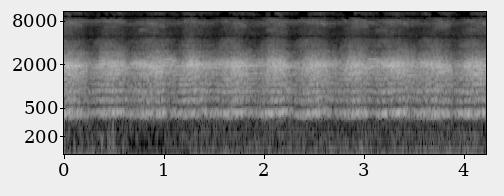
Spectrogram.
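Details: Frogs chorusing beside a walking path along the Geum River on a rainy day: a dense, continuous croaking chorus that swells and fades in a steady pulse about two to three times per second.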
